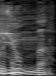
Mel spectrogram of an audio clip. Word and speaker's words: Paprium: Voilà, comme ça se prononce, euh, rien de. – Rien Paprium. pas Paprium. Voilà, voilà.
